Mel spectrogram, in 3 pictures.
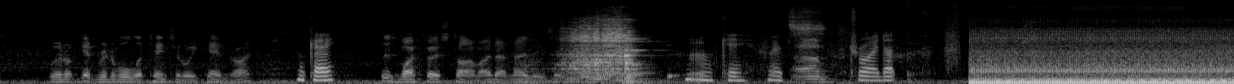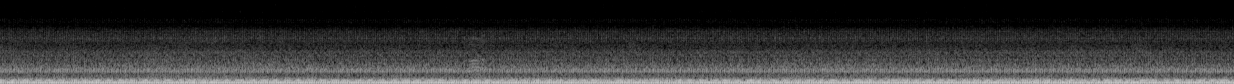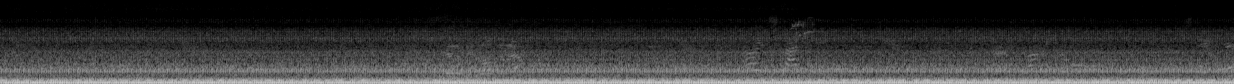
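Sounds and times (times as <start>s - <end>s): diesel engine idling: 9.7s - 37.0s.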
